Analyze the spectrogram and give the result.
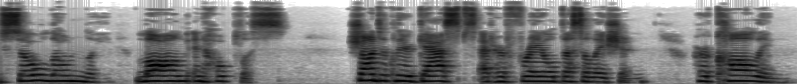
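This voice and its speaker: Slow, high-voiced woman narrating dramatically. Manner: theatrical, deliberate phrasing. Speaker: audiobook reader. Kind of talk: dramatic scripted narration of a novel.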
